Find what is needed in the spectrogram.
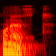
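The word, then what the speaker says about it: honest: ठीक है, अब देखिए स्टूडेंट्स एन ऑनेस्ट में जो है मामला थोड़ा डिफरेंट है, एच आपका यहाँ साइलेंट है, इसलिए हमने एन का यूज किया। ऑनेस्ट ओ का साउंड दे रहा है, बॉल का साउंड दे रहा है।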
